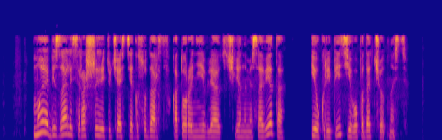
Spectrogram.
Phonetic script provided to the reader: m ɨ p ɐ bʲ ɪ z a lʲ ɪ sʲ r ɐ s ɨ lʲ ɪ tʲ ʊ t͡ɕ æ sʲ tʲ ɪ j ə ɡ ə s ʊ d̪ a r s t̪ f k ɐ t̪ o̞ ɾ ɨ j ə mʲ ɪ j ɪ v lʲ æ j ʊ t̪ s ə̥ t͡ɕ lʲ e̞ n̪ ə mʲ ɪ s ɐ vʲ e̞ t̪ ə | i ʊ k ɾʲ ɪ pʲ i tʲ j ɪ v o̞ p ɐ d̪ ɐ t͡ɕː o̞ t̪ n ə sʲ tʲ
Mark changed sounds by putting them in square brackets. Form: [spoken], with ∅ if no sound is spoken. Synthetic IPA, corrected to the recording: m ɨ [∅] ɐ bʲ ɪ z a lʲ ɪ sʲ r ɐ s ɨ [ɾʲ] ɪ tʲ ʊ t͡ɕ æ sʲ tʲ ɪ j ə ɡ ə s ʊ d̪ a r s t̪ f k ɐ t̪ o̞ ɾ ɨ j ə [nʲ] ɪ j ɪ v lʲ æ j ʊ t̪ s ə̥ t͡ɕ lʲ e̞ n̪ ə mʲ ɪ s ɐ vʲ e̞ t̪ ə | i ʊ k ɾʲ ɪ pʲ i tʲ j ɪ v o̞ p [ə] d̪ ɐ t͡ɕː o̞ t̪ n ə sʲ tʲ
